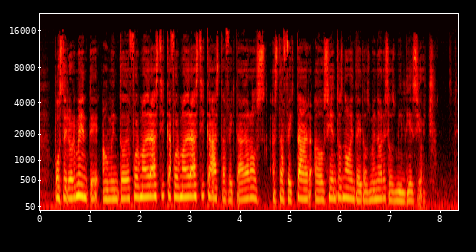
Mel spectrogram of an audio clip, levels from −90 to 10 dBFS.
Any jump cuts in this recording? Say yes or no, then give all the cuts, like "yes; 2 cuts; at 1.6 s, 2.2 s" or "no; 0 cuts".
yes; 2 cuts; at 2.6 s, 7.0 s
